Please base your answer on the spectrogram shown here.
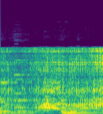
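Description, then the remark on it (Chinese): A steady, raspy snore from a man asleep lying on the ground with his head among mustard plants runs through the whole short moment, low and rumbling with a slight swell in loudness partway through, and no one speaks. “第二天，他又发现他躺在地上，头扎在芥菜丛里，呼呼的打着呼噜。”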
